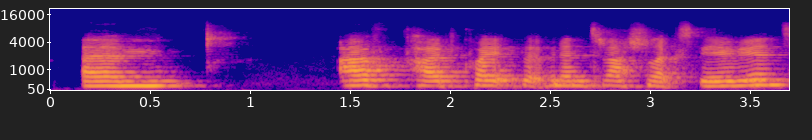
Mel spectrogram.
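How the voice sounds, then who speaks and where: A woman talks with a Liverpool accent at a fairly quick pace. Her pitch is fairly high. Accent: Liverpool (Scouse). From Liverpool, England. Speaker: business manager and startup founder. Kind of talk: panel discussion.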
